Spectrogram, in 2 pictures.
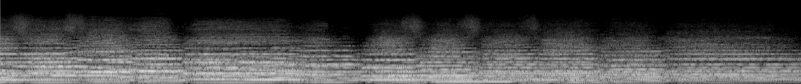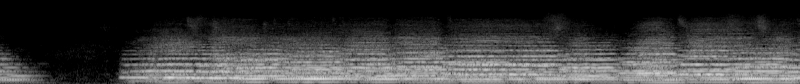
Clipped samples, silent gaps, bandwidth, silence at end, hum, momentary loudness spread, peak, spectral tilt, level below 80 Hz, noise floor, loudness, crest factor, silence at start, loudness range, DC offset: under 0.1%; none; 10.5 kHz; 0 s; none; 7 LU; -2 dBFS; -7 dB/octave; -42 dBFS; -57 dBFS; -17 LUFS; 14 dB; 0 s; 6 LU; under 0.1%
